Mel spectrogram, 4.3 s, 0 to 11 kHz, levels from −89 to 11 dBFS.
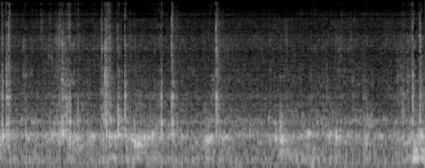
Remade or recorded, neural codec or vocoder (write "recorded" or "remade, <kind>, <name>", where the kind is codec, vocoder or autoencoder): remade, vocoder, Vocos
